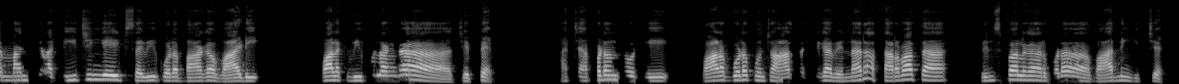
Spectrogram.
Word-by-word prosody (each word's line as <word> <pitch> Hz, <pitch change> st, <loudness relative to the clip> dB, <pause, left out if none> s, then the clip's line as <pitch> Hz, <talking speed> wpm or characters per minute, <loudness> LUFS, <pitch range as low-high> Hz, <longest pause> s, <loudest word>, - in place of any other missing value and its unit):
మంచి 195 Hz, +1 st, -3 dB
ఆ -, -, -5 dB
టీచింగ్ 220 Hz, +3 st, -3 dB
ఎయిడ్సవి 200 Hz, -4 st, +1 dB
కూడా, 175 Hz, 0 st, +1 dB
బాగా 170 Hz, +2 st, +2 dB
వాడి. 160 Hz, +3 st, +3 dB, 0.7 s
వాళ్ళకి 195 Hz, 0 st, +4 dB
విపులంగా 210 Hz, +4 st, +2 dB, 0.5 s
చెప్పాను. 155 Hz, -, -4 dB, 0.7 s
అది -, -, -15 dB
చెప్పడంతోటి 200 Hz, -1 st, -2 dB, 0.5 s
వాళ్ళకి 180 Hz, +3 st, +4 dB
కూడా 210 Hz, +1 st, +3 dB
కొంచెం 185 Hz, -2 st, -2 dB
ఆసక్తిగా 190 Hz, +1 st, -3 dB
విన్నారు. 180 Hz, -, -1 dB
ఆ -, -, -16 dB
తర్వాత, 225 Hz, +6 st, +3 dB, 0.6 s
ప్రిన్సిపల్ 200 Hz, +5 st, 0 dB
గారు 190 Hz, -2 st, +1 dB
కూడా 205 Hz, +3 st, +1 dB, 0.3 s
వార్నింగిచ్చారు, 165 Hz, -1 st, -4 dB
190 Hz, 115 wpm, -22 LUFS, 175-210 Hz, 0.7 s, వాళ్ళకి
